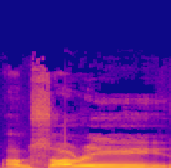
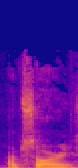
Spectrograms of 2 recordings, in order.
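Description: First: High, loud, long-drawn sorry; child's wailed apology. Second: Said in the usual way. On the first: A narrator's reading. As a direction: whine it out like a child in trouble. Child's exaggerated apology in story.

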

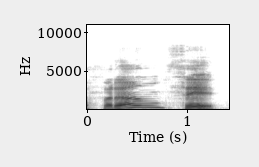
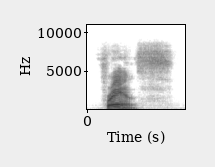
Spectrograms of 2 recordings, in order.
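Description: First: "France" read as written, fran-cê; two-syllable spelling pronunciation. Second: "France" in one syllable, closing on S; one-syllable English pronunciation. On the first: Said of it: "Escreve aí, ó". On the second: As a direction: end "France" on the S without a vowel. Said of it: "ela é monossílaba". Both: Shown as a demonstration.

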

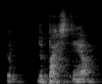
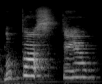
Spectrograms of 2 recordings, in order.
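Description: First: Said in the usual way. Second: Very high puppet voice; Kleber. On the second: Acted. Puppet telling host what he liked, high puppet voice. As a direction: answer as a high-pitched dummy. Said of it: "acha uma voz que pareça com o boneco".

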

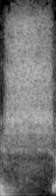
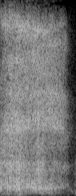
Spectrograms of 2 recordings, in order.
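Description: First: Said in the usual way. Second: Slushy lisped "Shh" out of the side of the mouth; terrible childhood lisp. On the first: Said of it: "So, like, when I would say". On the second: Retold or imitated. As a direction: push "Shh" out sideways, wet lateral lisp. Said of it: "I said everything out of the side of my mouth".

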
